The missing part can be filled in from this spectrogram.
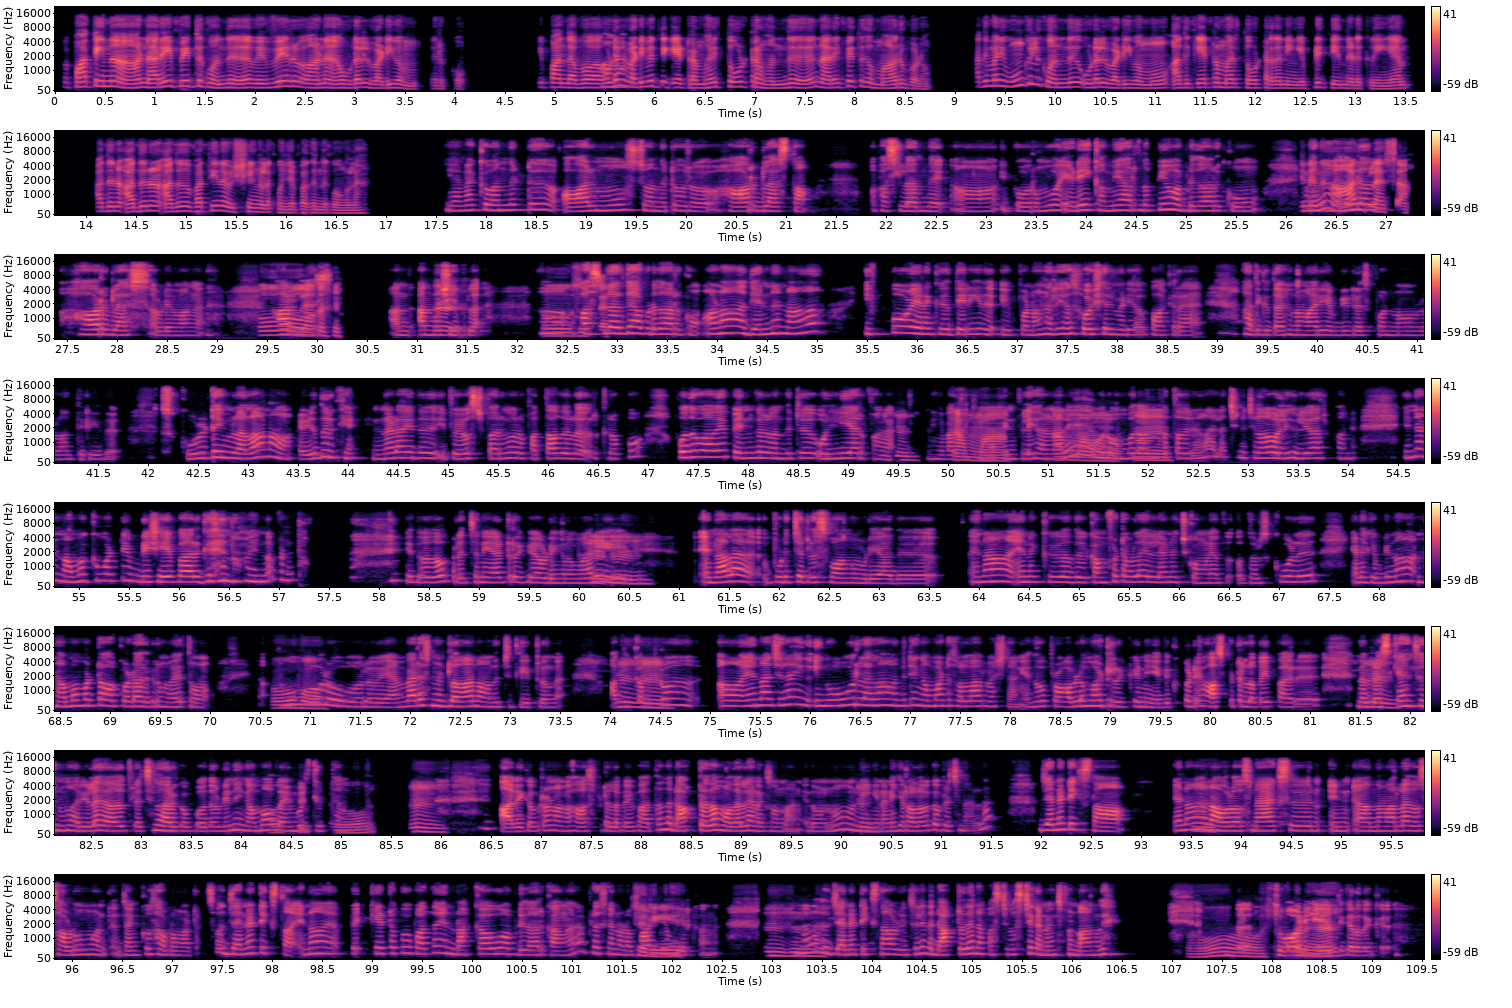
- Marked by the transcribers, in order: in English: "ஆல்மோஸ்ட்"; in English: "ஹார் கிளாஸ்"; inhale; in English: "ஃபர்ஸ்ட்டலேருந்தே"; inhale; inhale; in English: "ஷேப்பில"; inhale; laughing while speaking: "ஓ! ஆ ஓ! சூப்பர்"; laughing while speaking: "இப்போ எனக்கு தெரியுது, இப்போ நான் … பண்ணணும். அப்டிலாம் தெரியுது"; in English: "சோசியல் மீடியா"; inhale; inhale; inhale; laughing while speaking: "என்ன நமக்கு மட்டும் இப்டி ஷேப்பா … அம்மாவ பயமுருத்தி விட்டாங்க"; in English: "கம்ஃபர்டபுளா"; inhale; in English: "ஆக்வர்டா"; in English: "எம்பாரஸ்மெண்ட்டில"; in English: "ப்ராப்ளமாட்டு"; inhale; in English: "பிரெஸ்ட் கேன்சர்"; chuckle; sad: "அச்சச்சோ! ம்"; in English: "ஜெனடிக்ஸ்"; in English: "பிளஸ்"; inhale; laughing while speaking: "அந்த டாக்டர் தான் என்ன பர்ஸ்ட் பர்ஸ்ட் கன்வின்ஸ் பண்னாங்களே, இந்த பாடி ஏத்துக்கறதுக்கு"; in English: "கன்வின்ஸ்"; drawn out: "ஓ!"; in English: "பாடி"
- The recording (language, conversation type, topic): Tamil, podcast, உங்கள் உடல் வடிவத்துக்கு பொருந்தும் ஆடைத் தோற்றத்தை நீங்கள் எப்படித் தேர்ந்தெடுக்கிறீர்கள்?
